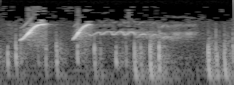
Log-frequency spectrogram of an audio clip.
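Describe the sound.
A horse neighs: two rising whinnies, the second trailing into a long wavering tone, with low thuds and rumble beneath.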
